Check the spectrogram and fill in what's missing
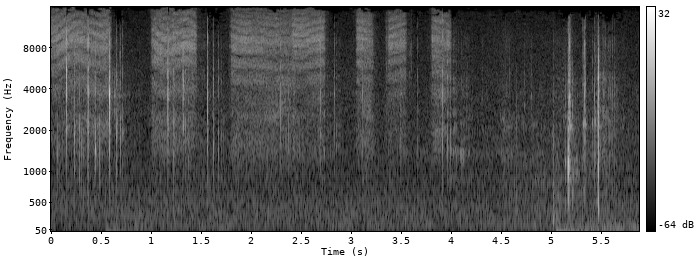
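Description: A deer skull is sprayed with spray paint from an aerosol can in a series of short hissing bursts of uneven length, some with faint rattling clicks, and quiet pauses between them, heard close up without talk.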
